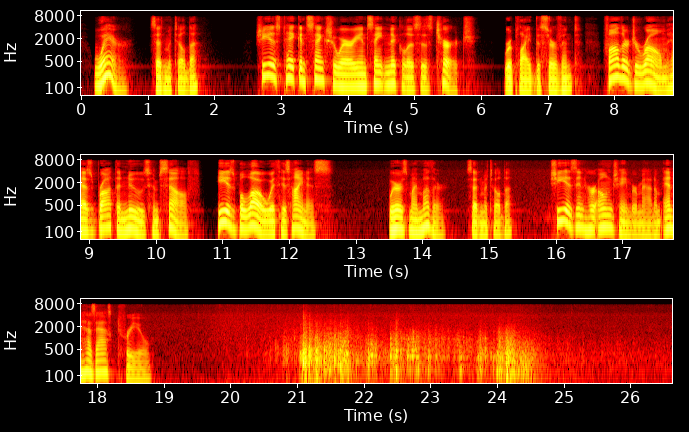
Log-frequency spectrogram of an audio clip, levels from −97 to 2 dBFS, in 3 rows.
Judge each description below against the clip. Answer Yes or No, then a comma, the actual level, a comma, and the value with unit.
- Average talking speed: No, slow, 100 wpm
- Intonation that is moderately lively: No, wide, 6.9 semitones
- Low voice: Yes, low, 110 Hz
